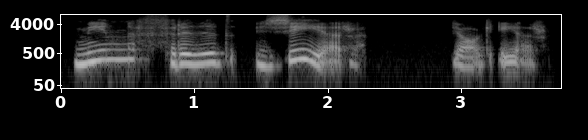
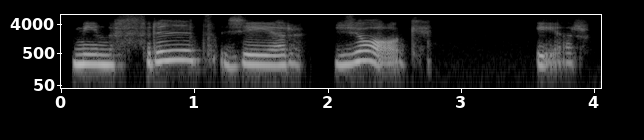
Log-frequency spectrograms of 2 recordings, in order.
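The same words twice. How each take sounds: First: The stress is on the word 'ger'. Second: The stress is on the word 'jag'.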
